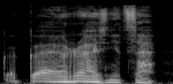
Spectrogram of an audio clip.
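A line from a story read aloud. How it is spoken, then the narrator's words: Hoarse wheeze. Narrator (Russian): прохрипел он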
